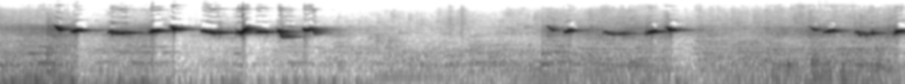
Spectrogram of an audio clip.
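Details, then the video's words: Red-billed leiothrix singing cheerful, rapidly warbled whistled phrases that rise and fall, a long phrase followed after a pause by two shorter ones, clean with no other sounds. "Kicau Burung ROBIN"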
